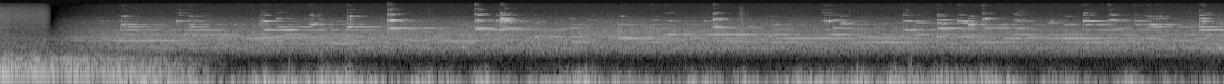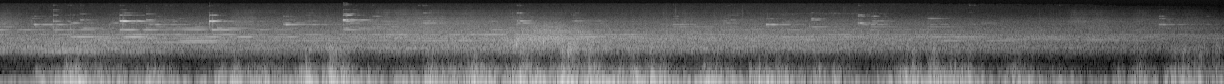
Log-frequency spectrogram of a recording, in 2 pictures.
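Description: Chimes ringing in irregular, scattered strikes at many different pitches over a steady rushing noise, with low rumbling gusts coming in from about halfway through.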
